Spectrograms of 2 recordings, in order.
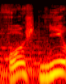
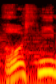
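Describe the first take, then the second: First: The middle consonant is an sh sound. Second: The middle consonant is a plain s sound. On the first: The speaker calls it right. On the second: The speaker calls it wrong.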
